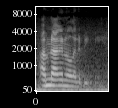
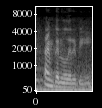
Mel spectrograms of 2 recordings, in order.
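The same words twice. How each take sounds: First: Correcting herself, lean hard on not; stress on NOT. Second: Said in the usual way. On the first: Real, not acted. Fixing her slip to herself, she stresses not firmly.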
